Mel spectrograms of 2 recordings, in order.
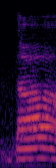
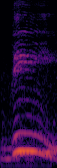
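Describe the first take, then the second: First: The word ends in a short 'uh' vowel. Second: The word ends in a long 'ee' vowel. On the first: The next word starts with a consonant sound. "Consonant की आवाज दे रहा है ... आवाज आएगी दा" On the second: The next word starts with a vowel sound. "Vowel की आवाज दे रहा है तो वहां उस टी एच ई की आवाज आएगी दी"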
